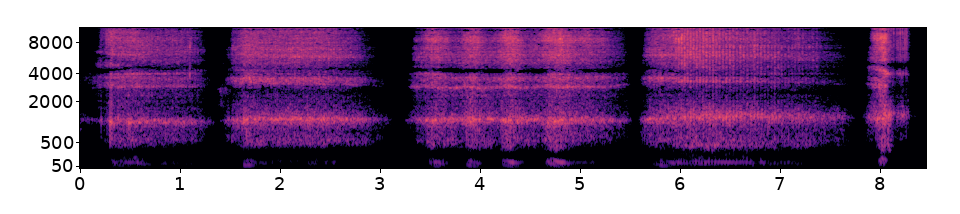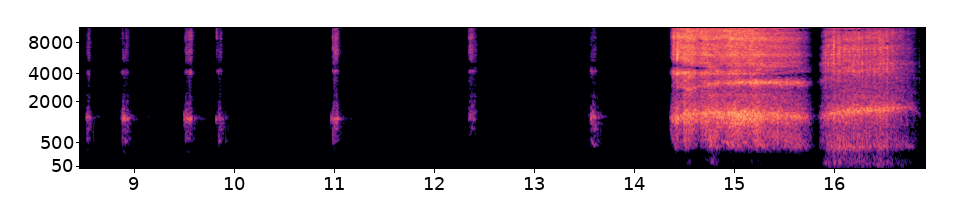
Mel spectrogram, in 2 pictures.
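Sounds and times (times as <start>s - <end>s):
gasping snorting breaths: 0.0s - 8.4s, 14.4s - 16.8s
person imitating sleep apnea snoring: 0.0s - 10.0s, 14.4s - 16.8s.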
